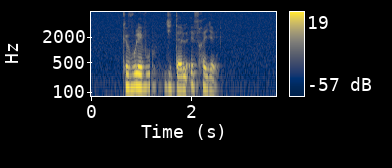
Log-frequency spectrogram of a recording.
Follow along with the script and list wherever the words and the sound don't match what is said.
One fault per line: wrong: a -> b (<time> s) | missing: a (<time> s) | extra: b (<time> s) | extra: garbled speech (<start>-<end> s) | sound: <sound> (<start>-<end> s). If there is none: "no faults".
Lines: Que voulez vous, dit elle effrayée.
sound: dropout (1.2-1.2 s)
